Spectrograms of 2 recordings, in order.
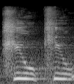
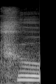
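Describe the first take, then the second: First: কিউ with a hard, tight "kyu"; short, hard কিউ; mistaken Q. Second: কিউ eased out with a long oo; drawn-out, airy-onset কিউ; soft, gentle Q. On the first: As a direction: repeat কিউ briskly with a pressed k. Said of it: "this is not কিউ". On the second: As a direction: release the k of কিউ gently, hold the vowel. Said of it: "very softly and gently". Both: Shown as a demonstration.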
